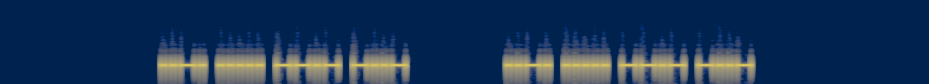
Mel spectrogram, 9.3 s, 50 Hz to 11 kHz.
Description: Morse code, heard as a keyed tone, about 25 wpm, 700 Hz. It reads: F5QX F5QX
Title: DXCC-100 Call Signs - 4 Characters - Repeated 2x - 25wpm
